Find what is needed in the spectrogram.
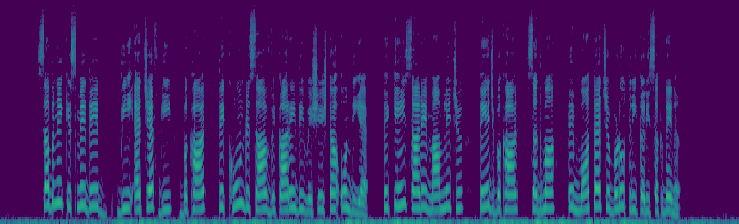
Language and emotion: Dogri, neutral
